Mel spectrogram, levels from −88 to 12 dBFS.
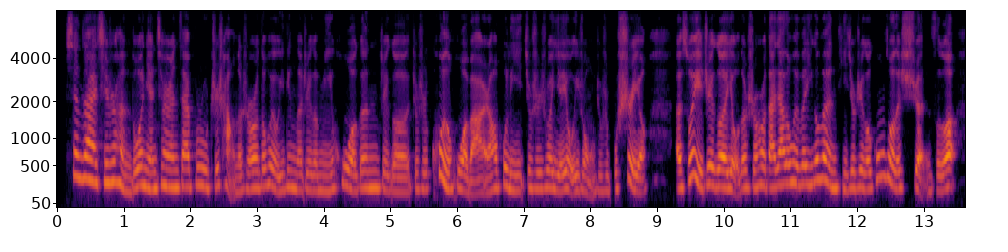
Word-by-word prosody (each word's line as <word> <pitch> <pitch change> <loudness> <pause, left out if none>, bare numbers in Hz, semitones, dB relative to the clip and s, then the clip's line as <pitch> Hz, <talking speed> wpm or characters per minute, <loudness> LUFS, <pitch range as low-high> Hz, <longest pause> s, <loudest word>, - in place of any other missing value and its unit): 现 350 -3 0
在 310 -3 +6
其 270 0 -1
实 280 +1 +2
很 235 -10 0
多 220 +7 +1
年 205 -3 0
轻 240 +3 -2
人 215 -1 +2
在 225 0 +2
步 225 +2 -8
入 230 -3 -1
职 220 +3 -5
场 240 - -5
的 170 +1 -5
时 195 - -4
候 200 - +4
儿， 210 - +3
都 225 +2 -3
会 245 - -1
有 200 -5 -2
一 180 - -4
定 215 +1 -4
的 190 -1 -4
这 195 0 -6
个 180 -1 -5
迷 180 0 -6
惑 205 -2 -1
跟 210 +2 -1
这 195 -3 -6
个 170 -2 -2
就 195 - -9
是 195 -1 -7
困 310 - +1
惑 200 -1 +1
吧， 145 +2 0
然 - - +1
后 - - +2
不 235 +3 -1
理 185 -4 -3
就 210 - -7
是 200 0 -5
说 210 0 -2
也 185 -2 -2
有 205 - 0
一 180 - -3
种 180 -1 -6
就 175 -1 -11
是 175 - -10
不 195 +3 -9
适 205 - 0
应。 165 -2 +1 0.4
呃， 205 - +4
所 300 +11 +2
以 270 - +2
这 245 +2 +1
个 220 -1 +7
有 205 - 0
的 210 +1 +1
时 215 0 -3
候， 240 +2 +1
大 215 -1 +3
家 245 +1 +4
都 260 +1 +1
会 265 -2 0
问 250 0 -1
一 - - -4
个 300 +1 +2
问 280 -10 +3
题， 200 -2 -9
就 210 +2 -3
这 215 +1 -3
个 195 0 +1
工 335 +8 -3
作 290 -7 +3
的 205 0 -1
选 210 -3 -1
择， 190 +5 +4
210 Hz, 345 characters per minute, -25 LUFS, 195-240 Hz, 0.4 s, 个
